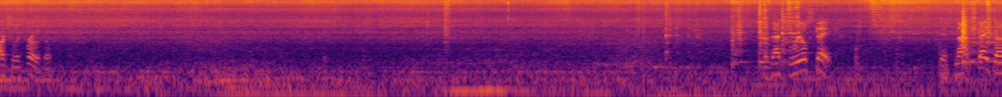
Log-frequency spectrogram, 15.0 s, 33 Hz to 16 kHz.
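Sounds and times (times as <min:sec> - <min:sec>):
food sizzling in a pan: 0:00.0 - 0:15.0
low rumble: 0:01.4 - 0:11.4.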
